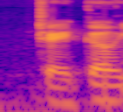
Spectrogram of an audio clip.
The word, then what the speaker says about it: Pacheco: Isaiah Pacheco, yeah.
